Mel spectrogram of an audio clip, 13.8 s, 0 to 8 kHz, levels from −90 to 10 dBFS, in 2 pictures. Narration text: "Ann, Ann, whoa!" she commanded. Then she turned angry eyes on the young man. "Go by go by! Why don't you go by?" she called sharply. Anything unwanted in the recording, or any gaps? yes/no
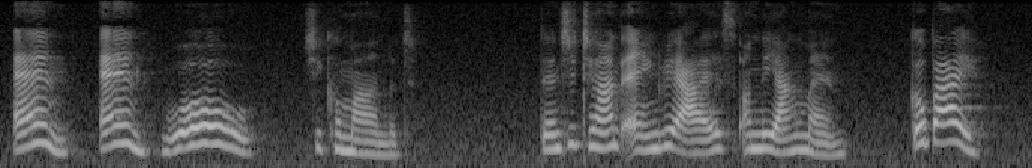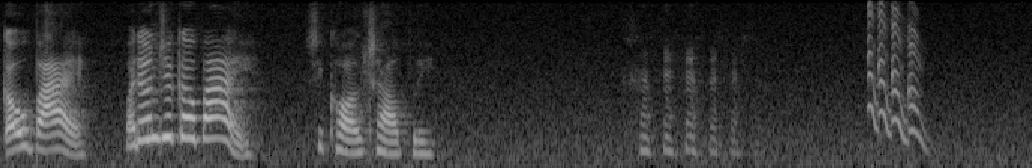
yes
